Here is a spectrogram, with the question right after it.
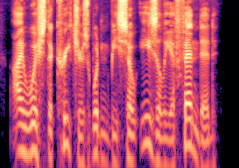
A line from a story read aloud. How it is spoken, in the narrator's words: pleaded poor Alice in a piteous tone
